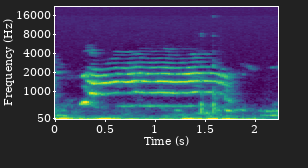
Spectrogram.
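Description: A cat giving one long, drawn-out meow, fairly faint.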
